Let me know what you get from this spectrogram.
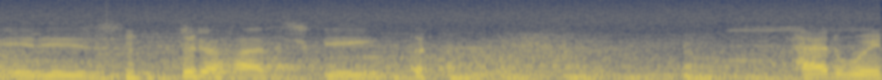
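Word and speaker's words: Cichocki: Damian Chahotsky. And by the way, we're not mispronouncing that young man's name. It is Chahotsky. Had we not been clued, we would be. Yes. C-H. or C-I-C-H-O-C-K-I, Chachotsky.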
